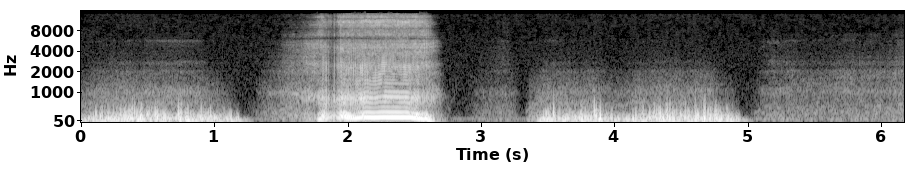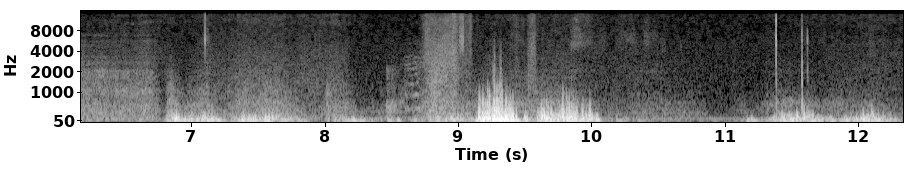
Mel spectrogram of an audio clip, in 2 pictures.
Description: This is me snoring I'm so loud.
